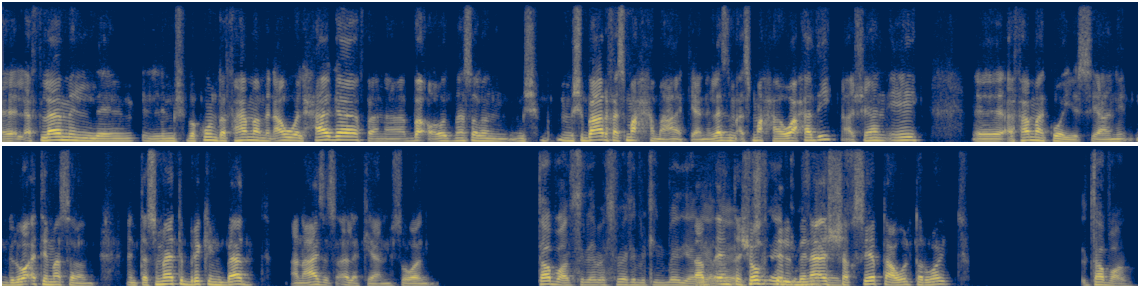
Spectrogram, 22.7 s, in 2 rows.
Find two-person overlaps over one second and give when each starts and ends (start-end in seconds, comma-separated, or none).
18.3-20.0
